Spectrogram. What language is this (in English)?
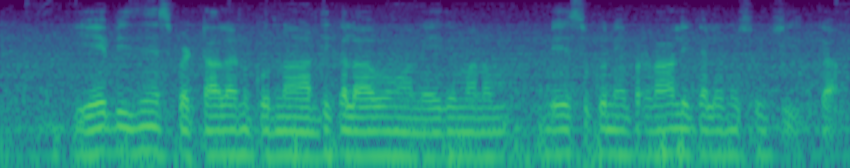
Telugu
